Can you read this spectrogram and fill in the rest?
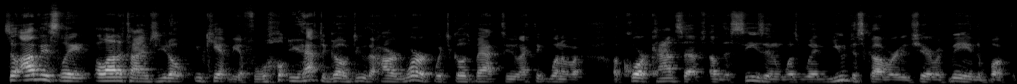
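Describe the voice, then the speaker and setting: A man's voice: medium pitch, brisk. Emphatic man co-hosting a business podcast. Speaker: podcast co-host discussing marketing. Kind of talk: conversational business podcast discussion.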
